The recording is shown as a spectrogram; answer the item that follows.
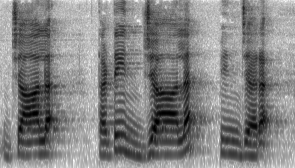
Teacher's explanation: the t changes to j because of sandhi.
